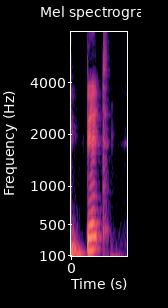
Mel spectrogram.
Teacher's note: release that final stop sound you could say bit and maybe you can hear that little puff of air at the end of the t bit or i can sort of swallow that t without releasing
